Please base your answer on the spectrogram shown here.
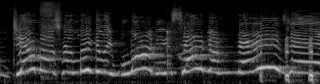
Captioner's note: laughter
